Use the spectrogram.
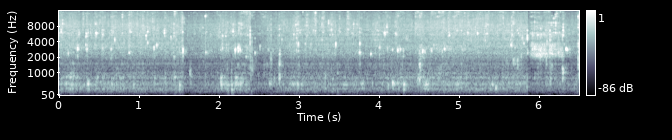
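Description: A faucet runs into a sink during hand washing, a steady, fairly soft stream with small splashes and drips throughout.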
